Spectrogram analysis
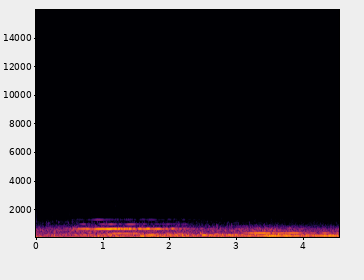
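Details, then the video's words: Whale singing a few sustained tonal notes: a clear higher tone held for about a second and a half, then lower drawn-out moans overlapping near the end, all above a steady deep background rumble. "1 ora di suono delle balene"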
